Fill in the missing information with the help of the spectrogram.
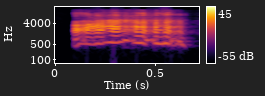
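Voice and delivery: high shrieking laugh; wild high laugh; burst of laughter. Real, not acted. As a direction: cackle out loud. Hosts cracking up at clip.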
